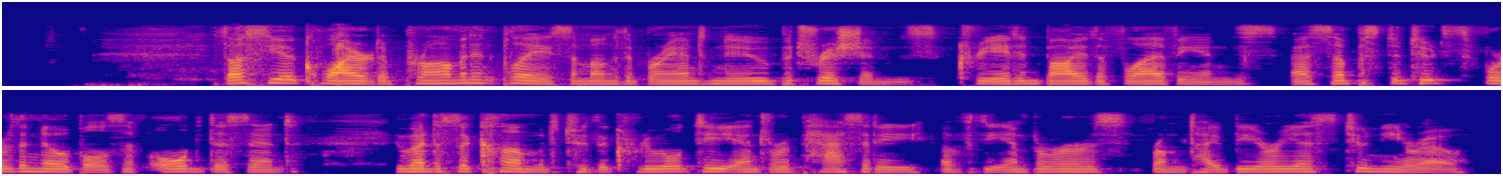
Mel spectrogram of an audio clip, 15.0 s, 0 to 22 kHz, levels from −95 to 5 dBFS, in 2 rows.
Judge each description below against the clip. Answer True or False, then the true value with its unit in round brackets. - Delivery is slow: False (150 wpm)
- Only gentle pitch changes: True (2.3 semitones)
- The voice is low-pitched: True (120 Hz)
